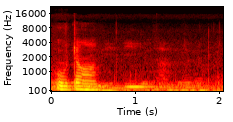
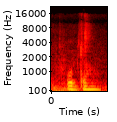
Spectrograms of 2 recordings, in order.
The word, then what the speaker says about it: udon: When I was young, I heard my parents said udon, udon noodle, udon. And the Japanese masters told me it should be pronounced udon. In Japanese. But my parents said udon. But udon should be the right way to say it.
